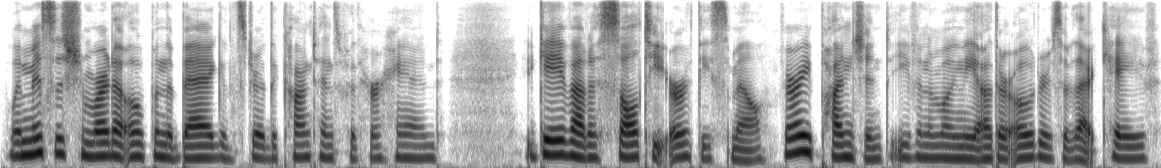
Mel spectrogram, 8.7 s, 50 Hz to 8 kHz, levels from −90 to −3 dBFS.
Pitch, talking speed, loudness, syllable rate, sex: 175 Hz, 205 wpm, -18 LUFS, 5.6 syllables/s, female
